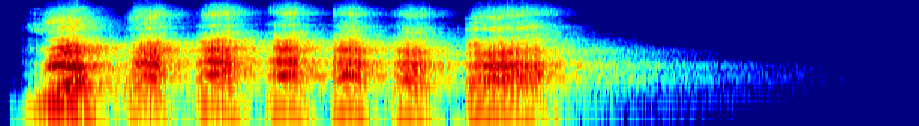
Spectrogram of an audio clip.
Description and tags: Evil Laugh
evil, laughter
